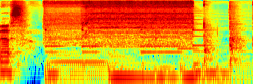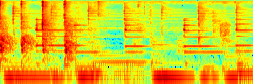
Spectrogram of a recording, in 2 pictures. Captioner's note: drill whirs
